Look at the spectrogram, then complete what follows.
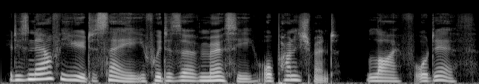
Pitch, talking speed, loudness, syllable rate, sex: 175 Hz, 200 wpm, -19 LUFS, 4.8 syllables/s, female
